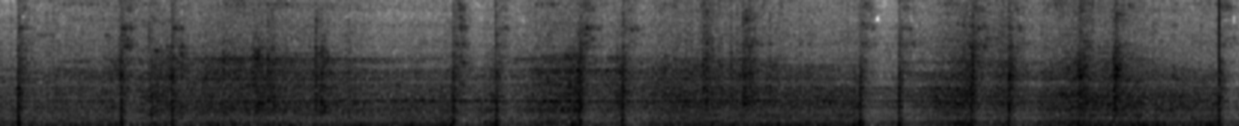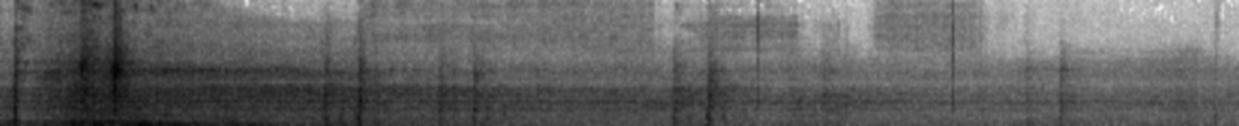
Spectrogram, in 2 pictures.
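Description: Passenger coaches of a locomotive-hauled train rolling past, wheels clacking over rail joints with irregular sharp clicks over a steady rumble. The sound fades as the last coach draws away, about two-thirds of the way through.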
